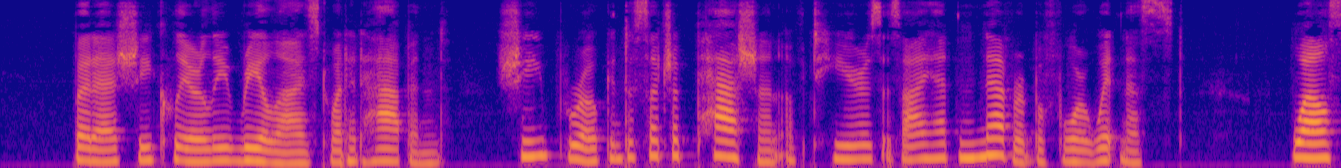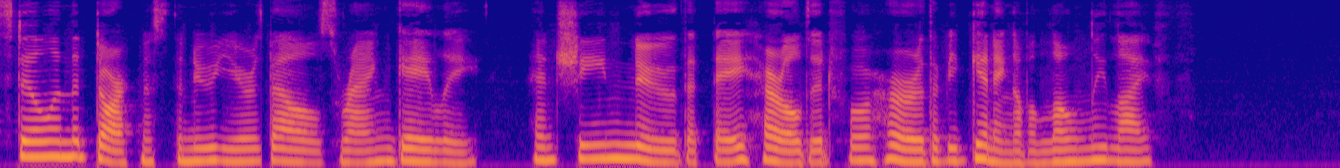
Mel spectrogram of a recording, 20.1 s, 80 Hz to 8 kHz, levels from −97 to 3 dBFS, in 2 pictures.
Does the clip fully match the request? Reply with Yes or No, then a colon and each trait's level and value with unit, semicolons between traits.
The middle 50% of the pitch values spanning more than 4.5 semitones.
No: average, 3.6 semitones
